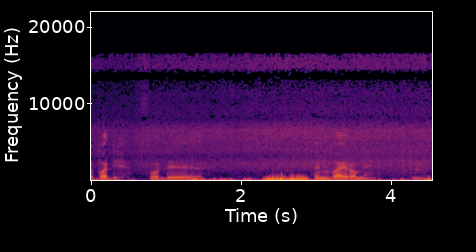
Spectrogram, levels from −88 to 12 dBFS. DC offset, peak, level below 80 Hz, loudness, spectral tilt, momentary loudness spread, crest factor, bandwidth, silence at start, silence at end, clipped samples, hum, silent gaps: under 0.1%; -4 dBFS; -34 dBFS; -25 LUFS; -6 dB/octave; 16 LU; 20 dB; 17 kHz; 0 s; 0 s; under 0.1%; none; none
